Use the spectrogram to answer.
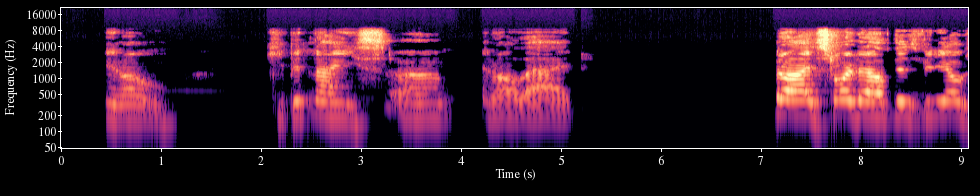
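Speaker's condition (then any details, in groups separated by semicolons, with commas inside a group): Cerebral palsy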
